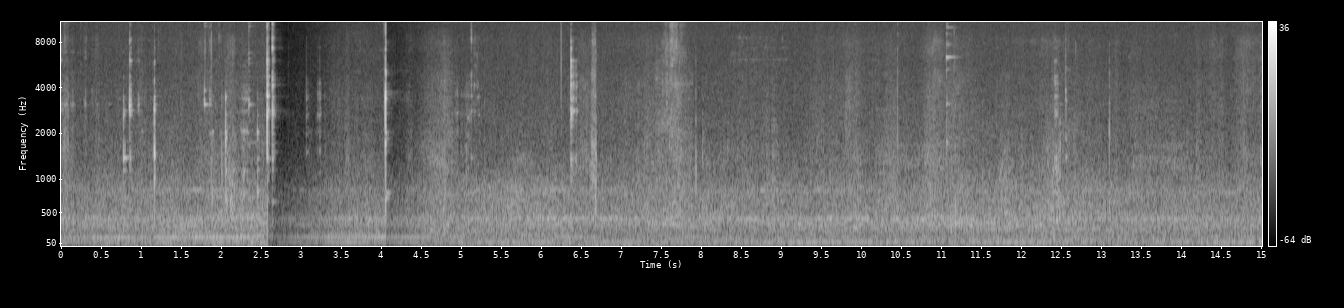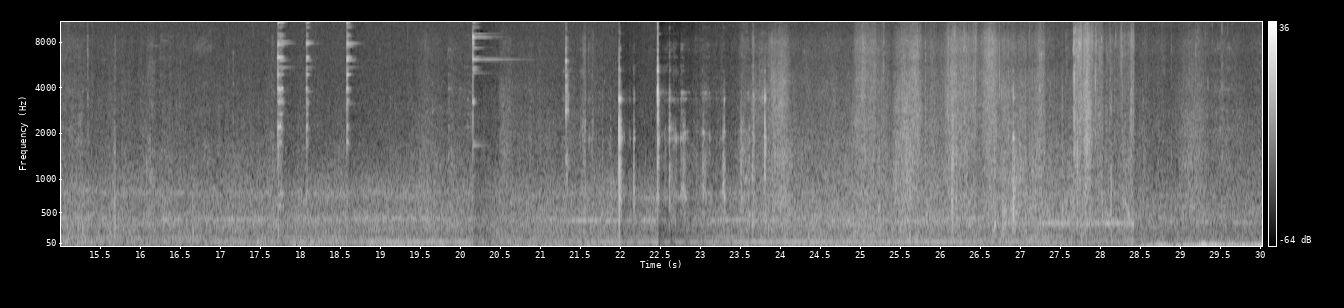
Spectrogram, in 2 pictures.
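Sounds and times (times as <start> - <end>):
metal hand tools clinking: 0.0 - 3.4, 6.3 - 6.7, 11.0 - 11.4, 17.6 - 18.8, 19.8 - 24.2
fleece hide rustling: 3.2 - 5.6, 6.3 - 29.9.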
